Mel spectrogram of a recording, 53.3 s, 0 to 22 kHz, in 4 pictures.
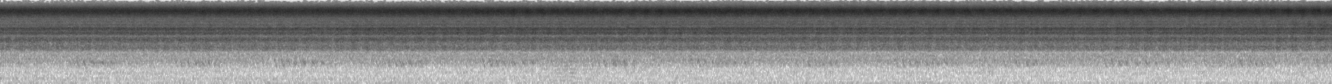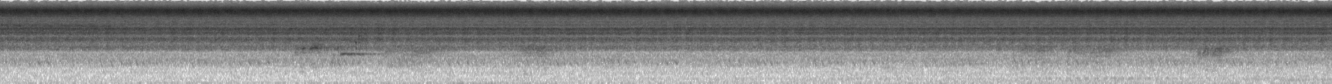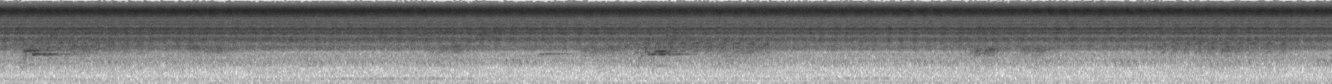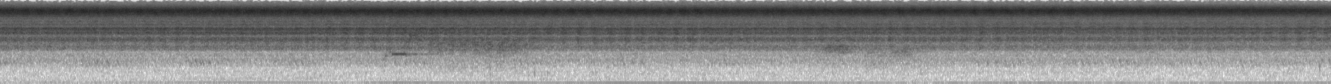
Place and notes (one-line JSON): {"title": "投64號縣道, 五城村Yuchi Township - Bird sounds and Cicadas cry", "date": "2016-04-26 07:36:00", "description": "Bird sounds, Cicadas cry, In the woods\nZoom H2n MS+XY", "latitude": "23.93", "longitude": "120.89", "altitude": "775", "timezone": "Asia/Taipei"}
